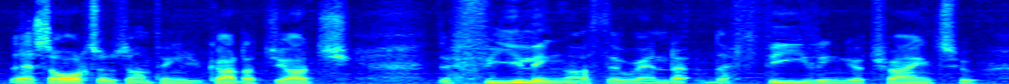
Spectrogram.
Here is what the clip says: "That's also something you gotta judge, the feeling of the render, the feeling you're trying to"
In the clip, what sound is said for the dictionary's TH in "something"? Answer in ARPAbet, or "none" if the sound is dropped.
TH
